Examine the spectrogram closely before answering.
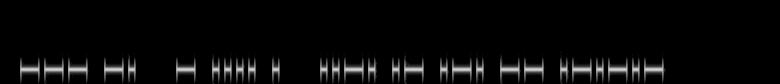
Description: Morse code, heard as a keyed tone, about 20 wpm, 700 Hz. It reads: ON THE FARM.
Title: Sentences from Top 1000 Words - Review Part 2 - 20wpm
